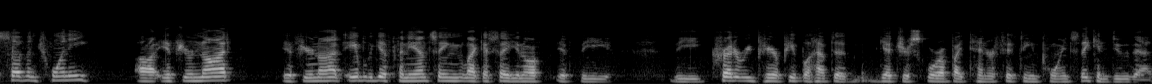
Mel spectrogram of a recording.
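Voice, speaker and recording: A man talks at a fairly high pitch. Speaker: seminar presenter, franchise sales. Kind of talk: business seminar Q&A on a conference call. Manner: fast; soft-spoken.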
